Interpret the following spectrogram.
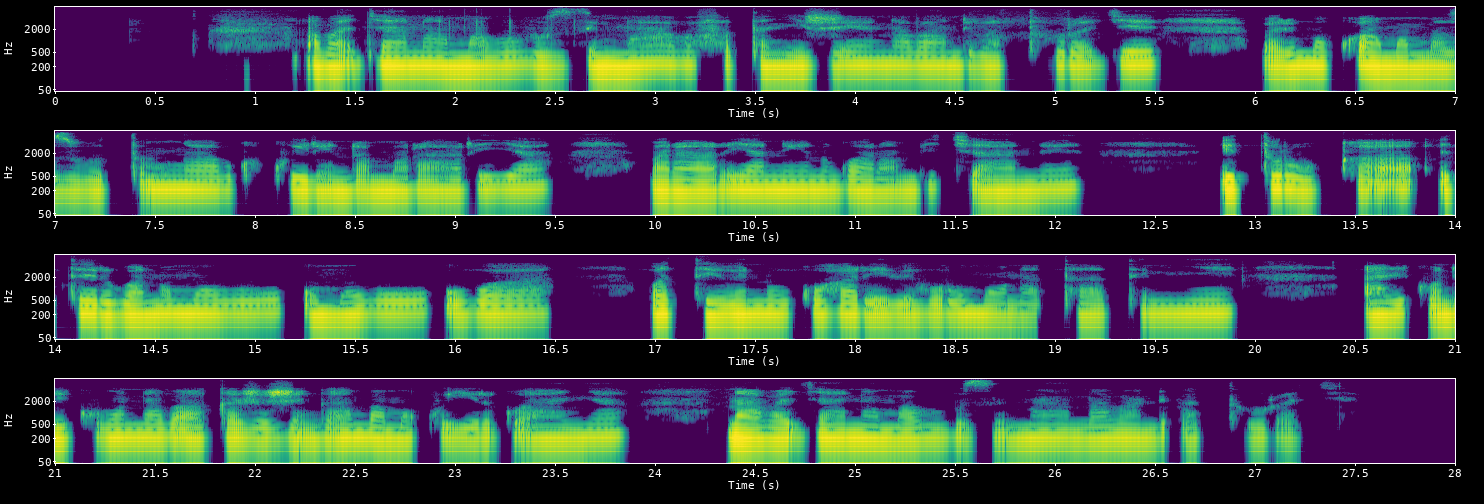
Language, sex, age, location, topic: Kinyarwanda, female, 18-24, Nyagatare, health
